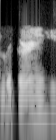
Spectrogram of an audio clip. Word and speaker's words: LaGrange: I think it's LaGrange. Is it LaGrange, Georgia? – Yes. – Is that how you pronounce it? – Uh-huh.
